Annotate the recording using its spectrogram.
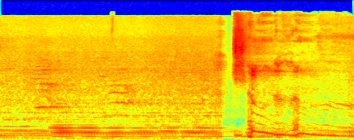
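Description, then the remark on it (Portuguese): A voice imitates a Volvo car engine starting: a steady low droning hum, then a sudden burst and a rising-then-falling revving tone, moderately loud. “Ó, barulho de Volvo, gente.”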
